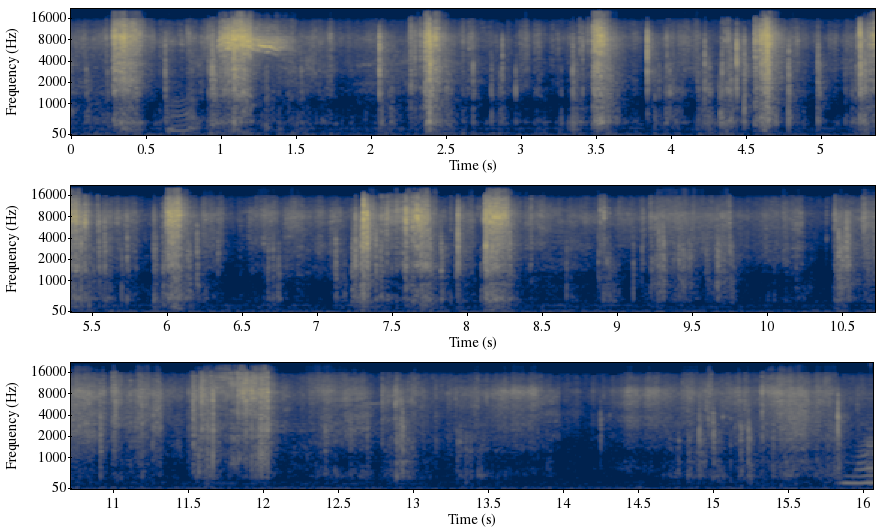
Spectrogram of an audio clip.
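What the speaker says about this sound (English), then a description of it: "maybe we will tear this edge" Paper is torn at its edge for a collage in a series of short, crisp rips and crinkles, close and fairly loud, with quieter rustling in between.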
